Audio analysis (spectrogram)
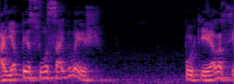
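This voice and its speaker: There is audible room echo as a man speaks at a very slow pace. His medium-pitched voice is somewhat breathy. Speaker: high school philosophy teacher. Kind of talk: lecture.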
